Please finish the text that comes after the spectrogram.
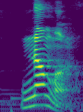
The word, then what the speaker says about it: number: you thought about this number right notice the missing b there right the b sound is not there but it's still spelled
